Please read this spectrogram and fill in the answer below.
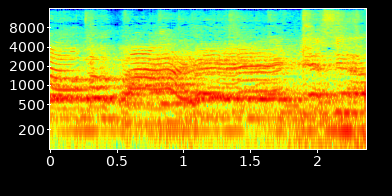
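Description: A mixed group of men and women singing a song together in held, sustained notes.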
